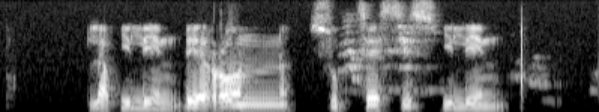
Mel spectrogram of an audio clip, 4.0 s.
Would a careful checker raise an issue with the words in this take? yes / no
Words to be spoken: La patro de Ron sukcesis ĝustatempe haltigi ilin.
yes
